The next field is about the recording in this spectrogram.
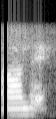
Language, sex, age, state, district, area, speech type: Dogri, male, 30-45, Jammu and Kashmir, Reasi, rural, conversation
